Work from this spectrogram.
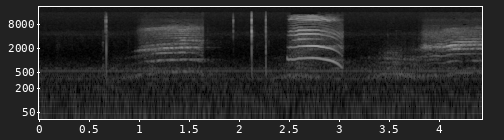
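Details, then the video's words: Calling to its mother, a kitten gives a quick series of three meows: a flat, strained cry, then a loud arched mew, then a higher rising one. A steady low hum and brief clicks sit underneath. "tiếng mèo con gọi mẹ"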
